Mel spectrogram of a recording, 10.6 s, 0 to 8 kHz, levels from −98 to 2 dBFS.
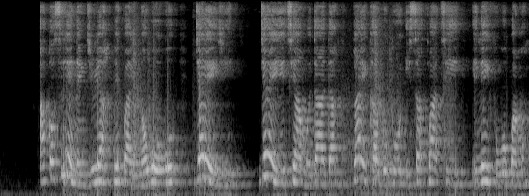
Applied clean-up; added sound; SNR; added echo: neural separator model SepFormer DNS4.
